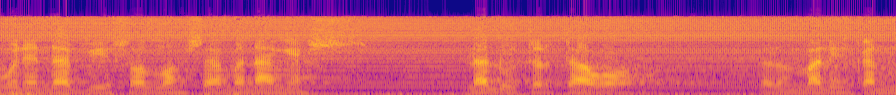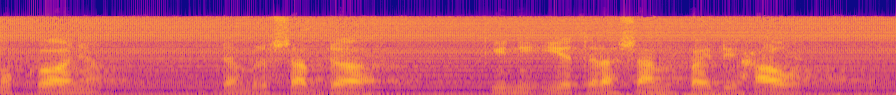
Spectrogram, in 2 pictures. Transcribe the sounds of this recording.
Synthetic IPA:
mudanːabislːaɦsaamənaŋɛs | lalut̪ərt̪awa | daluməmalɪŋkanmukaɲa | danbərsab̚da | kiniʔijat̪əlahsampajdihaut̪̚

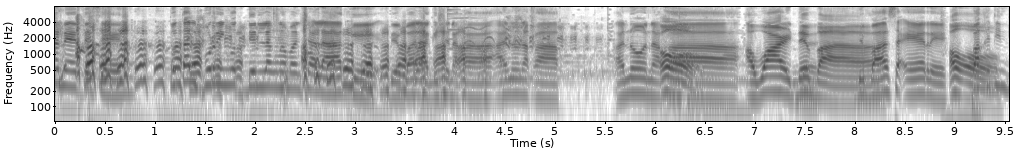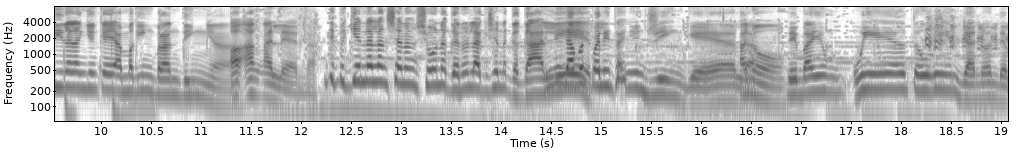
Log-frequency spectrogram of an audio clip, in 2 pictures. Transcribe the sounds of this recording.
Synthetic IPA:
ɐnɛːt̪sɛt̪ot̪albʊɾɪŋot̪̚d̪ɪnlɐŋnɐmanʃalaːɡɛd̪ɪbalaːɡɪʃanɐkɐʔɐno̞nɐkɐ | ʔɐno̞nɐk | ʔɐwaɹd̪d̪ɪbad̪ɪbasɐʔɛːɾɛʔoːʔaːkɪt̪hɪnd̪iːnɐlɐŋjʊnkɐjaʔɐŋmɐɡiŋbɾand̪ɪŋɲa̰ʔoʔɐŋʔɐlɛ̰n̰ɪnd̪ɛbɪɡjanːɐlɐŋʃanɐŋʃo̞wnɐɡɐno̞nlaːɡɪʃanɐɡɐɡaːlɪd̪aːpat̪̚pɐlit̪anjʊŋd͡ʒiŋɡɛlɐnno̞d̪ɪbajʊŋ | wɪnt̪uwɪnɡɐnond̪ɪ

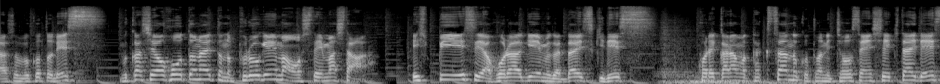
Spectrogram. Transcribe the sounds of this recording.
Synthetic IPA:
aso̞bɯ̟ko̞t̪o̞d̪e̞sɨ̥mɯ̟kaɕiβaɦo̞ːt̪o̞nait̪o̞no̞pɯ̟ɾo̞ɡe̞ːmaːoɕi̥t̪e̞imaɕi̥t̪a̰ | eɸɯ̟̥pʲiːesɨjaɦo̞ɾaːɡe̞ːmɯ̟ɡad̪aisɨ̥kʲid̪e̞sɨ̥ko̞ɾe̞kaɾamo̞t̪akɯ̟̥sãnːo̞ko̞t̪o̞ɲ̟it͡ɕo̞ːsẽ̞ɰ̃ɕi̥t̪e̞ikʲt̪aid̪e̞s

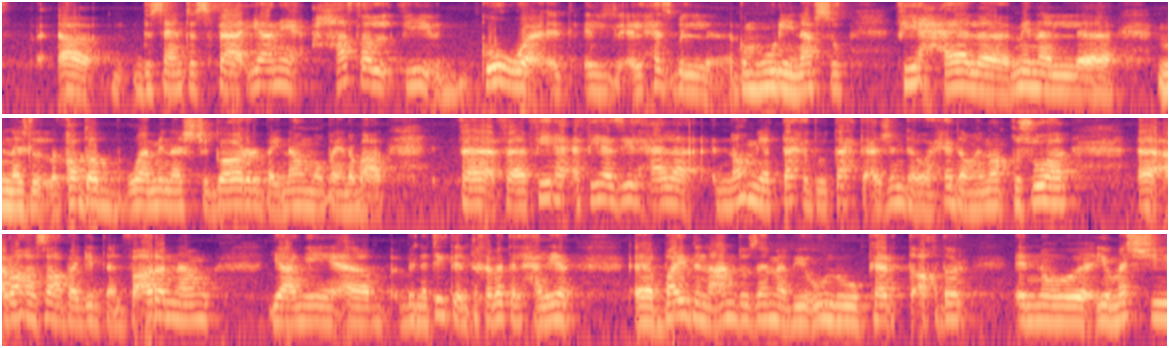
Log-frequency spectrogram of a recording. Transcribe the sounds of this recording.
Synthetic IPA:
ʔæːd̪ɪsæjnt̪ɪsfæjaʕniħɑsˤɑlfiɡowːæl̰lħezbelɡʊmhuːɾinæfso | fiːħaːlæmɪnæl | mɪnæɣɑd̪ˤɑbwɪmɪnʃːɪɡɑːɾˤbejnæhomwɪbeːnbɑ̰ʕd̪ˤ | fæfæfiːhæ̰fiːhæːzɪhilħaːlæʔḛnːæhomjæt̪ːaħɪd̪ut̪aħt̪ʔæ̰ʒænd̪æwaːħed̪æwejenwɑqeʃuːhɑʔʔɑ̰ɾˤɑːɦhɑsˤɑʕbɑɡed̪ːænfæʔɑɾˤɑʔenːæh | jaʕnibenæt̪iːɡælʔɪnt̪ɪxæːbæːt̪elħaːlejːæʔbɑjd̪enʕand̪ozæjmæbejʔuːlukæɾt̪ʔɑ̰xd̪ɑɾˤ | ʔenːojemæʃːi

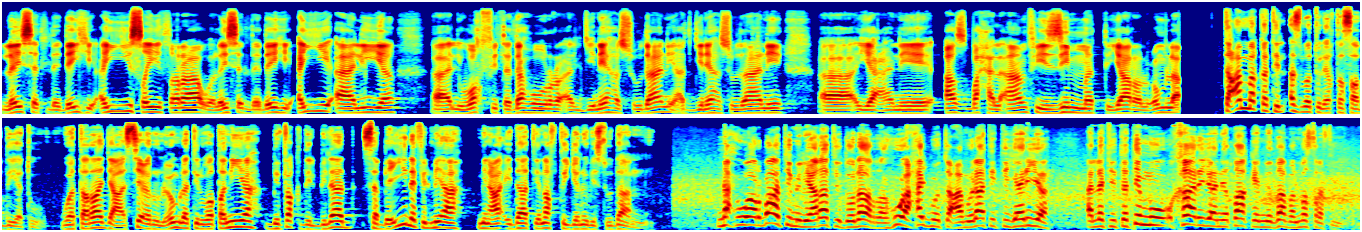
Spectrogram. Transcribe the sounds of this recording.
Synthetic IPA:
lajsat̪lad̪ajhiʔajːsɑjt̪ˤɑɾˤɑwalajsat̪lad̪ejɦiʔajːʔaːlijːa | liwaɡfit̪ad̪aɦːʊɾa̰lɡineːɦasːuːd̪aːnḭʔa̰lɡineːhasːuːd̪aːniajaʕniʔɑs̬ˤbɑħalʔaːnfizimːat̪ːad͡ʒɑːɾˤalʕʊmla̰ | t̪aʕamːɑqɑt̪alʔazmalɪq̚t̪ɨsˤɑːd̪ɪjːa̰wat̪ɑɾˤɑːd͡ʒaʕasɪʕɾalʕʊmlalwɑt̪ˤɑnɪjːabɪfɑqd̪albɪlaːd̪sabʕiːnafilmɪʔamɪnʕaːʔɪd̪aːt̪nɑft̪ˤd͡ʒanuːbasːuːd̪aːn | naħwʔɑɾˤbaʕamɪljɑːɾˤɑːt̪d̪uːlɑːɾˤɦʊwaħad͡ʒmat̪ːaʕaːmʊlaːt̪at̪ːɪd͡ʒaːɾɪjːa | ʔalːat̪it̪at̪ɪmːxaːɾɪd͡ʒanɨt̪ˤɑːqanːɨðˤɑːmalmɑsˤɾˤɑfi

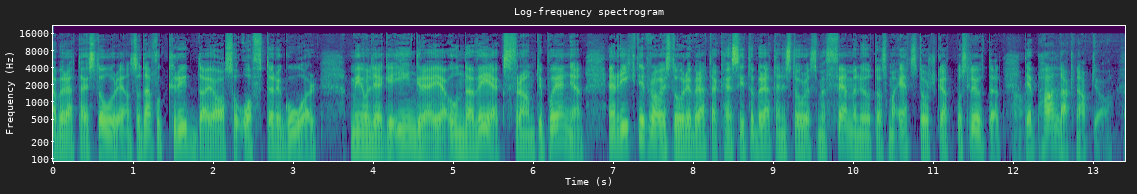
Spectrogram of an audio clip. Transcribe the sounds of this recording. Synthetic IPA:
bɛɾɛt̪ːaɾhɪst̪uːɾɪə̰nsɔd̪æɾfœɾkʰɾʏd̪ːajɑɡsɔʔɔft̪ad̪ɛɡoːɾmɛɔlɛɡːaɪnɡɾɛjːəʔɵnd̪avɛːksfɾamːt̪ʰɪlpʰɔɛŋːənɛnɾɪkt̪ɪt̪̚bɾɑːhɪst̪uːɾɪəbɛɾɛt̪ːakʰanjasɪt̪ːaɔbɛɾɛt̪ːaɛnhɪst̪uːɾɪəsɔmæɾfɛmːɪnʉ̟ːt̪əʂɔmhaɾʔɛt̪ːst̪uːʂkat̪̚ːpʰɔslʉ̟ːt̪ət̪d̥̪ɛæɾpʰalːakʰna̰p̚t̪jɑ̰ː

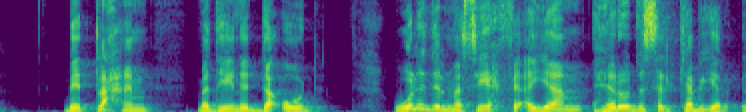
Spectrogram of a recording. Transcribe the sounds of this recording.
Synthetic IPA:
bjt̪laħɪmː | ad̪iːnɪd̪ːaːʔuːd̪ | wʊlɪd̪ɪlmasiːħfiʔajːaːmɦeɾoːd̪ɪsɪlkabiːɾ

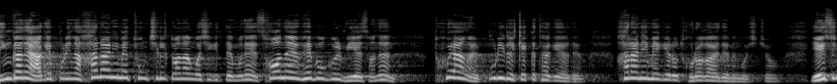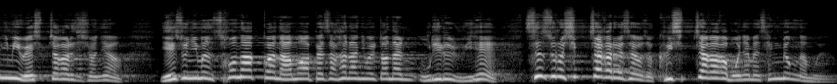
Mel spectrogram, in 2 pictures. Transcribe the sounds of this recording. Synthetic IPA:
inɡane̞aɡe̞p͈uɾinahanaɲime̞tʰoŋt͡ɕʰiɾɯɭt͈ʌnanɡʌɕʰiɡit͈e̞mune̞sʰʌne̞ɸwe̞boɡɯɭɥiɦe̞sʰʌnɯn | tʰojaŋɯɭp͈uɾiɾɯɭk͈e̞k͈ɯtʰaɡeɦjade̞jo | hanaɲime̞ɡe̞ɾotoɾaɡajadwe̞nɯnɡʌɕʰid͡ʑo | je̞sʰuɲimiwe̞ɕʰi̥p̚t͡ɕ͈aɡaɾɯd͡ʑiɕʰʌɲa | je̞sʰuɲimɯnsʰʌnak̚k͈wanamoapʰe̞s̬ʰʌɦanaɲimɯɭt͈ʌnanuɾiɾɯɭɥiɦe̞ | sʰɯnsʰuɾoɕʰip̚t͡ɕ͈aɡaɾɯɭs̬ʰeʌs̬ʰʌkɯɕʰi̥p̚t͡ɕ͈aɡaɡamʌɲamjʌnsʰe̞ŋmjʌŋnamoej

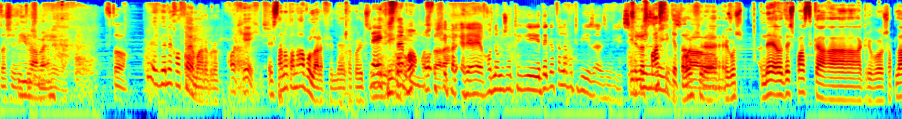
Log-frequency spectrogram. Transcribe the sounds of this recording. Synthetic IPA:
t̪ɐsizimeliɣoɐft̪o | eðenexo̞θe̞mɐɾebɾooçieçisest̪ɐnot̪ɐnɐpolɐɾefilet̪o̞ko̞ɾit͡sisθemɐomooopɾeːɣono̞mizoot̪iðeɡɐt̪ɐlɐvɐot̪ipiʝeznɐt̪izmilisilsɐst̪icet̪ooçiɾeḛɣo̞s | ne̞ðespɐst̪i̥kɐːkɾivo̞sɐplɐ

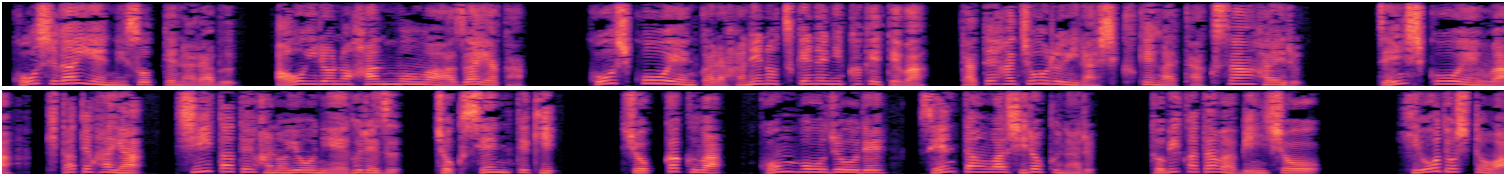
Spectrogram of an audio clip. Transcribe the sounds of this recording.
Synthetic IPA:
ko̞ːɕiɡaiẽ̞ɲ̟ːiso̞t̪ːe̞naɾabɯ̟ | ao̞iɾo̞no̞hãmːõ̞ɰ̃βaːzajaka̰ | ko̞ːɕi̥ko̞ːẽ̞ŋkaɾahane̞no̞t͡sɨ̥ke̞neɲ̟ikake̞t̪e̞βa | t̪at̪e̞ɦat͡ɕo̞ːɾɯ̟iɾaɕi̥kɯ̟̥ke̞ɡat̪akɯ̟̥sãɰ̃hae̞ɾɯ̟ | d͡zẽ̞ɰ̃ɕi̥ko̞ːẽ̞ɰ̃βa | kʲi̥t̪at̪e̞ɦaja | ɕiːt̪at̪e̞hano̞jo̞ːɲ̟ieɡɯ̟ɾe̞zɨ | t͡ɕo̞kɯ̥sẽ̞nt̪e̞kʲi | ɕo̞kːakɯ̟βa | kʰõ̞mbo̞ːʑo̞ːd̪e̞ | sẽ̞nt̪ãɰ̃βaɕiɾo̞kɯ̟naɾɯ̟ | t̪o̞bʲikat̪aβabʲĩɰ̃ɕo̞ː | çio̞d̪o̞ɕi̥t̪o̞βa

